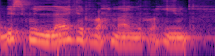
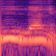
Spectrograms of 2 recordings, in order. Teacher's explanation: نو دلته د الله د نوم دا چې کوم لام دی دا به باریک ویل کېږي، دا به نری ویل کېږي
